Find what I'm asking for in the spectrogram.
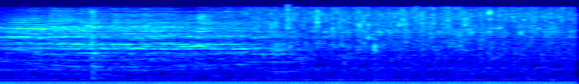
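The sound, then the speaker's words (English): Water runs from a hose into an assembled bin fitted with a pump. It makes a steady, even rush with a low constant hum underneath, unbroken and without voices. “Now that we have the bin assembled and the pump in place, we can get the water flowing. Would you like the honor of turning on the hose?”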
